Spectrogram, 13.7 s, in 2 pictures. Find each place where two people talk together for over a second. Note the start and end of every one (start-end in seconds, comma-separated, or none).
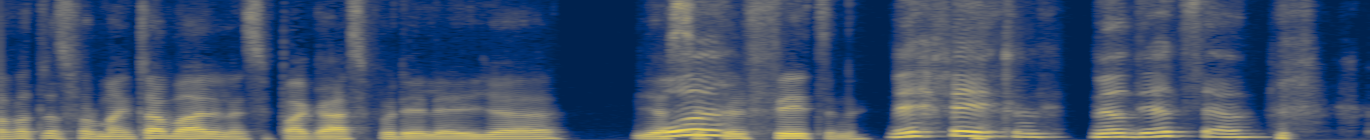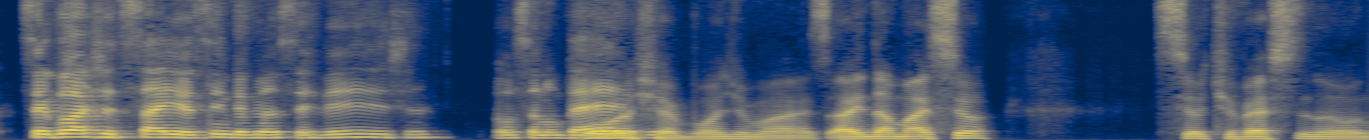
none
